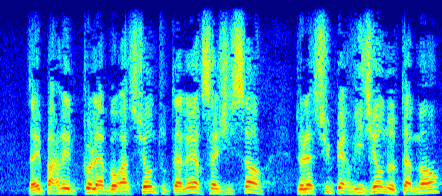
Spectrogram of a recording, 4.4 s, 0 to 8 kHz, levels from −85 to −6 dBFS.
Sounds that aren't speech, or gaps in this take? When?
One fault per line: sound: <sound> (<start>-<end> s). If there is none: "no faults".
no faults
